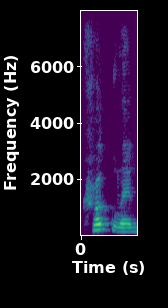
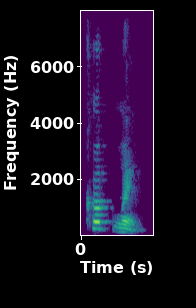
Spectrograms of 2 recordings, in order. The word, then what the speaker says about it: Cooklyn: I know when I pronounced it, I said Crooklyn. No, it's not like the movie Crooklyn. It's everybody does it. Yeah, everybody does that. Yeah, it's it's Cooklyn. Cooklyn.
